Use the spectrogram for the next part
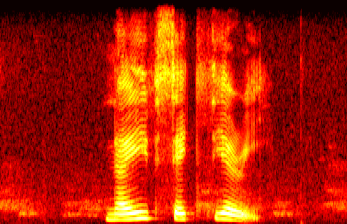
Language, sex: English, female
